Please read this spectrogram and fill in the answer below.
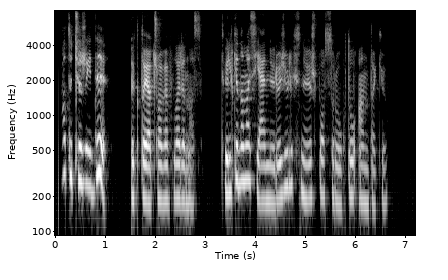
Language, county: Lithuanian, Tauragė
